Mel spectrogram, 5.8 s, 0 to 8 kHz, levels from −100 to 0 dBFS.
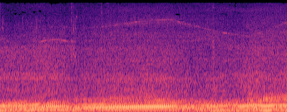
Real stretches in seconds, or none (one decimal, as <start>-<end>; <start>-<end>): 0.0-5.8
